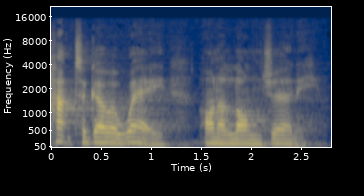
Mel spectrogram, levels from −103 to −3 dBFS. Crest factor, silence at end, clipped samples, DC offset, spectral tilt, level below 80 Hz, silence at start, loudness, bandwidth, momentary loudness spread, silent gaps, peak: 24 dB; 0.2 s; under 0.1%; under 0.1%; -5 dB/octave; -72 dBFS; 0 s; -32 LUFS; 15.5 kHz; 13 LU; none; -10 dBFS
